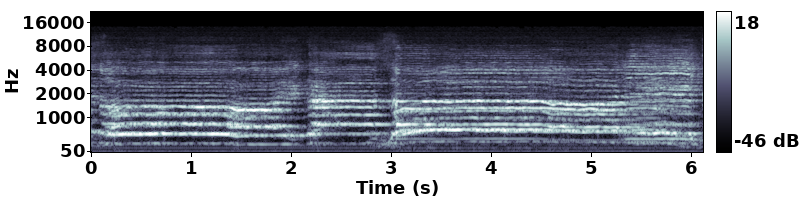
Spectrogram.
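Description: A small group of elderly village women singing a traditional Russian folk song unaccompanied, in long held notes, with a short break for breath about two seconds in and again at three.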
